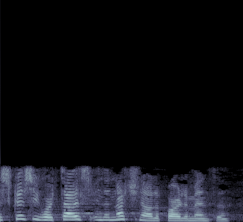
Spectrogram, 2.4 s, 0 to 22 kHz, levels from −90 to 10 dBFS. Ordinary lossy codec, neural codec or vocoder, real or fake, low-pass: none; none; real; 5.4 kHz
